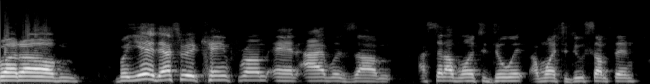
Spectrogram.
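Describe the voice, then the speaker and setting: A man speaks at a moderate pace in a high, dark and mellow voice, with ordinary pitch variation and big swings in loudness. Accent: New York. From Brooklyn, New York. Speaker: podcaster. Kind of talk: casual interview. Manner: animated.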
